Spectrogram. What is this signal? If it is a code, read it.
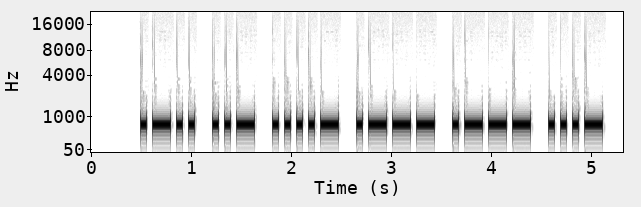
Morse code, heard as a keyed tone, about 21 wpm, 700 Hz. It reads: LU4JJV
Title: DXCC-100 Call Signs - 6 Characters - Repeated 3x - 20wpm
